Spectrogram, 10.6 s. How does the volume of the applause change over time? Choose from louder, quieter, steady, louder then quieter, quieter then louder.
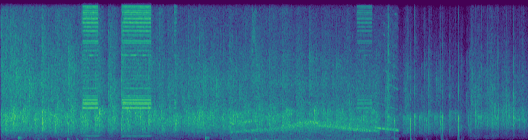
quieter.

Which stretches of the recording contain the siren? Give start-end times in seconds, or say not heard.
4.5-8.0.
